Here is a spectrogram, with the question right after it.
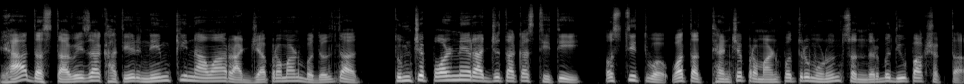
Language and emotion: Goan Konkani, neutral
